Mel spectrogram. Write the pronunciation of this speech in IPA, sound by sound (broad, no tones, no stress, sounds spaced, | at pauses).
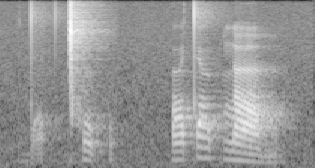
dˤ ɑ̰ tˤ ǀʰ o p | ɛ tˤ w u p l a m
